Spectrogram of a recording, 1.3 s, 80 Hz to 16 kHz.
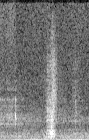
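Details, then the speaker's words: Normal quiet idle of a 2021 Ford F150 XL 4x4, 2.7L, 56,649 miles, at a Copart auction despite substantial front-end underside damage: low, steady hum with no knocks or ticks. The engine runs great and the truck goes into gear and moves. "It's so quiet."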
